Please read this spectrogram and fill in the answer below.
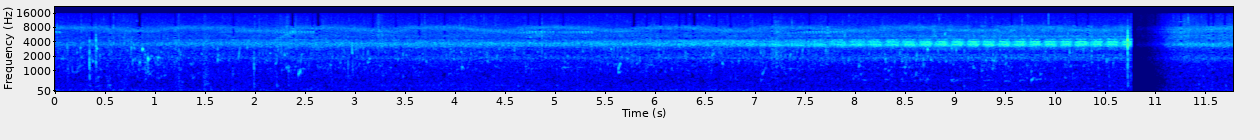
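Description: Shallow stream trickling steadily, with scattered light taps and a steady high-pitched drone that grows louder toward the end. The sound cuts out suddenly for a moment near the end, then resumes.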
